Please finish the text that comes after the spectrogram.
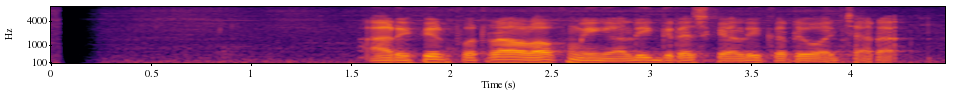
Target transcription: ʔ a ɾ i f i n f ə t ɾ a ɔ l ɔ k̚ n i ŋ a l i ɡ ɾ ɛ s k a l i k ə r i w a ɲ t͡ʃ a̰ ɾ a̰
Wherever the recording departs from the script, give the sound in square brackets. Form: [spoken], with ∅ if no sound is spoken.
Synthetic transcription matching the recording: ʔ a ɾ i f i n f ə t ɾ a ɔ l ɔ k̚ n i ŋ a l i ɡ ɾ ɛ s k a l i k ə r i w a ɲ t͡ʃ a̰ ɾ a̰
